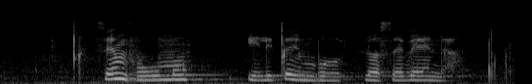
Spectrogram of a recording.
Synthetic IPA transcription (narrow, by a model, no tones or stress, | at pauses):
seɱvumɔjeliǃembʱulɔsɛɓɛːndʱa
